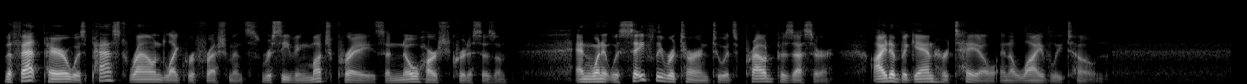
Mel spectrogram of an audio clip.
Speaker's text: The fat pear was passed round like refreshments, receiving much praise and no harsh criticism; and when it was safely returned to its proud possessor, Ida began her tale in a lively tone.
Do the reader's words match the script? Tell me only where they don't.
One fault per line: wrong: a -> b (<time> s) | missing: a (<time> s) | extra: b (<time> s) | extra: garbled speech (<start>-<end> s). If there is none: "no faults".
no faults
